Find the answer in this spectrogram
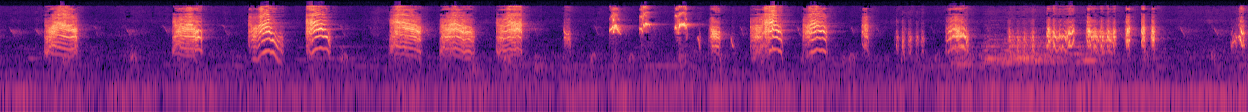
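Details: Long-tailed shrike in full voice after molting, offered as lure sound for shrikes: a long run of loud, harsh, chattering notes with down-slurred tones, irregularly spaced, ending in a rougher scratchy burst.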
